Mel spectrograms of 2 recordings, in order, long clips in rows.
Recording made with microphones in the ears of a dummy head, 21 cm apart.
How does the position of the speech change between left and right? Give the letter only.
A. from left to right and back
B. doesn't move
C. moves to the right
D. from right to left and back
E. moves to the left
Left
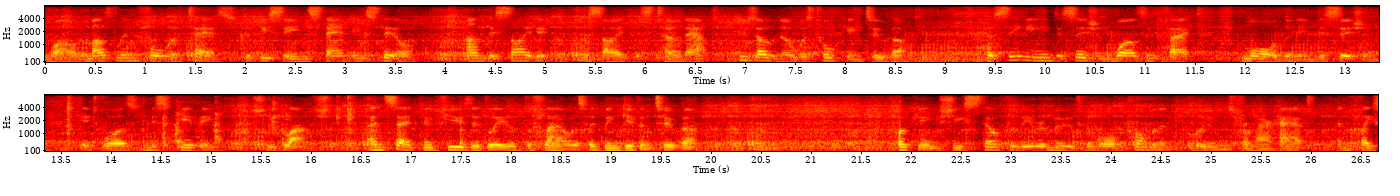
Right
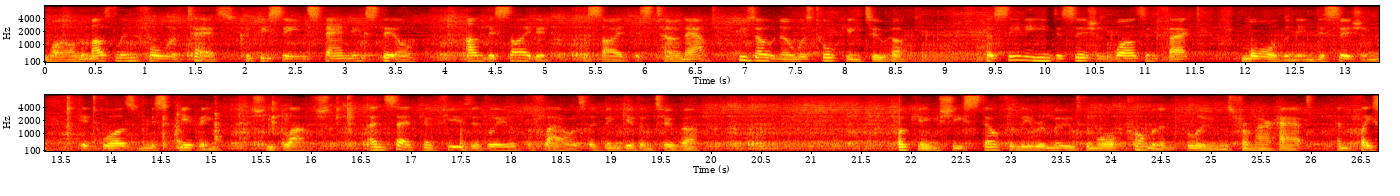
D.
